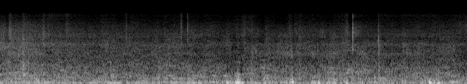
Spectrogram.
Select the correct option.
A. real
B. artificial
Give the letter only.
B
